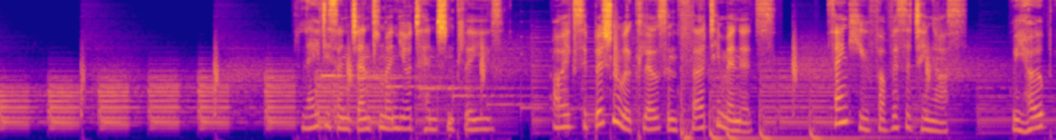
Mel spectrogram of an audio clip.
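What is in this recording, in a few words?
Durchsage English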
